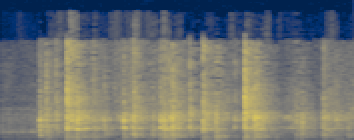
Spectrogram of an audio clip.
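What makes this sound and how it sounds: A metal cocktail shaker, with its spring taken out and one giant ice cube inside, is shaken hard. The unmelted ice bangs against the walls in a run of sharp, bright metallic knocks. The shaking continues until the noise stops, which means the ice has melted.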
